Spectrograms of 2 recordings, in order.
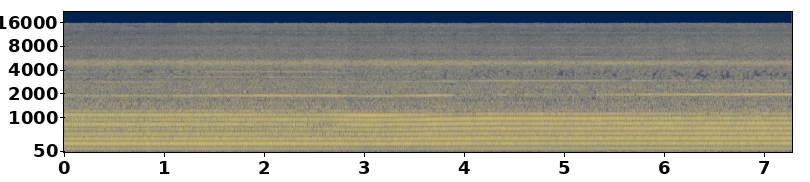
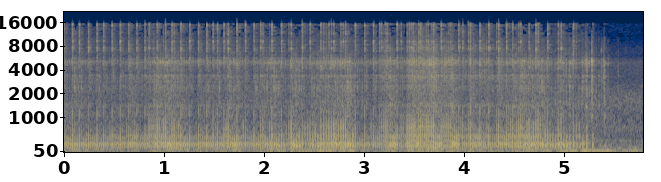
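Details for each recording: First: Poulan two-stroke leaf blower at full throttle after five months of storage and richening the high-speed mixture screw: steady high drone holding even speed for ten seconds, no surging or sputtering; running cleanly. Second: Two-stroke weed trimmer being winterized, fuel tank drained, primer bulb empty, run on choke: raspy uneven buzz sputters then cuts out abruptly; running on choke until fuel starvation stall.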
